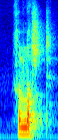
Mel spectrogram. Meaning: 1. past participle of gelasten 2. past participle of lassen
- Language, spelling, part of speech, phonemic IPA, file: Dutch, gelast, verb, /ɣəˈlɑst/, Nl-gelast.ogg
